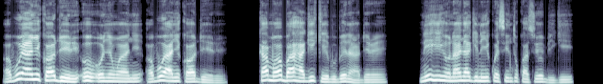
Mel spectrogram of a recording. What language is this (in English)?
Igbo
